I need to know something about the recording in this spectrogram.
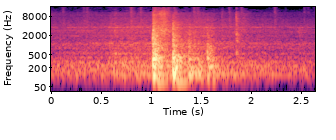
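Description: A metal amplifier chassis knocks against a cabinet as it slides in.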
